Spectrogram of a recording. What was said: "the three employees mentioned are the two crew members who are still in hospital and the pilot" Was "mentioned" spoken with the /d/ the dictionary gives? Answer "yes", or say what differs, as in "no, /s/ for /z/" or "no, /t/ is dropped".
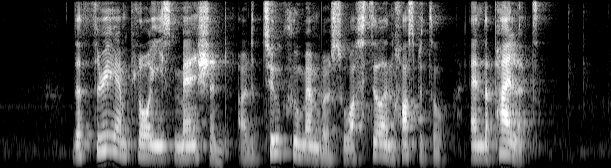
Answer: yes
